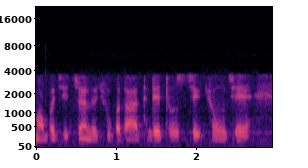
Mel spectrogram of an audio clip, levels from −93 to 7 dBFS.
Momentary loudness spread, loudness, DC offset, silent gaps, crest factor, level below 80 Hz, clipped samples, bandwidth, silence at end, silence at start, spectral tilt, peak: 5 LU; -37 LUFS; under 0.1%; none; 18 dB; -76 dBFS; under 0.1%; 7.2 kHz; 0 s; 0 s; -3 dB/octave; -20 dBFS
